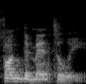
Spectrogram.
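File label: "fundamentally", American English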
